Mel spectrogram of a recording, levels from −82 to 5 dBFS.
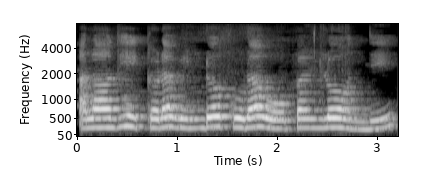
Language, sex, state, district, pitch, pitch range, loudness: Telugu, female, Andhra Pradesh, Sri Satya Sai, 245 Hz, 235-255 Hz, -13 LUFS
